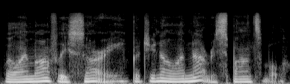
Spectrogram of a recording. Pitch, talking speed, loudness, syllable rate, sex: 130 Hz, 205 wpm, -15 LUFS, 5.8 syllables/s, male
